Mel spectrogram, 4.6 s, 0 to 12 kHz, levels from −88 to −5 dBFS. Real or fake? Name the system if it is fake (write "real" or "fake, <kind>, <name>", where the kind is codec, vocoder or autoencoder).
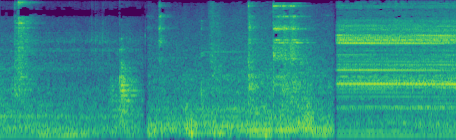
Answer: real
